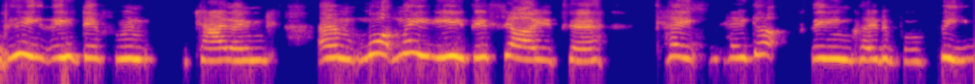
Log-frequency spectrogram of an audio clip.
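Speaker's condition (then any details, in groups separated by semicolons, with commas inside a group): Cerebral palsy; affects speech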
